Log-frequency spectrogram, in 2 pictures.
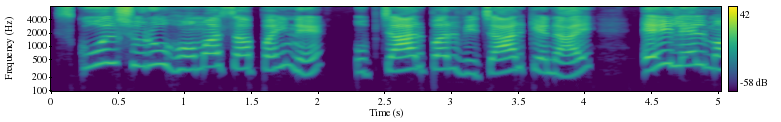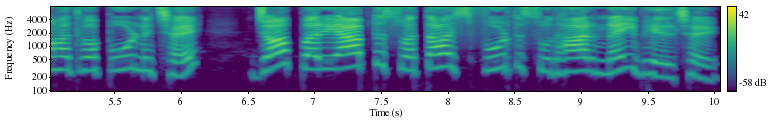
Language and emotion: Maithili, neutral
